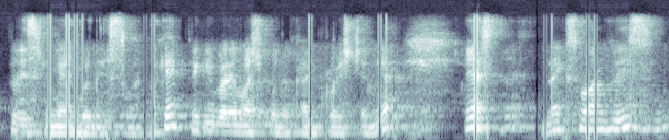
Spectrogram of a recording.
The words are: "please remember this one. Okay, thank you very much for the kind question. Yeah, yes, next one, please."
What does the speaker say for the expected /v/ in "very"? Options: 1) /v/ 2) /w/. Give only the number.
1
